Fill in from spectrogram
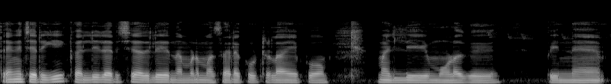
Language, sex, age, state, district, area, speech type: Malayalam, male, 45-60, Kerala, Palakkad, rural, spontaneous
